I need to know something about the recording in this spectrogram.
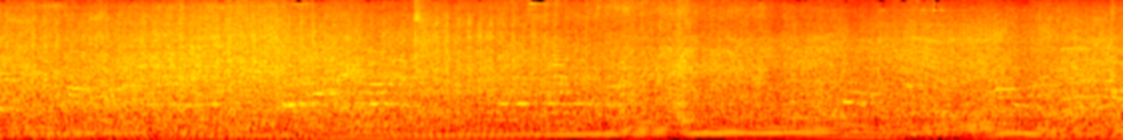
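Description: Busy street ambience with traffic running, and bass-heavy music from the open-air bars over it, its low notes stepping to a new pitch every second or so.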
